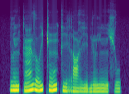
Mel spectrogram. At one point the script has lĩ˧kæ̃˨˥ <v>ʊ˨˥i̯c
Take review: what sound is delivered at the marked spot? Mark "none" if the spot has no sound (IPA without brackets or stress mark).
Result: ð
